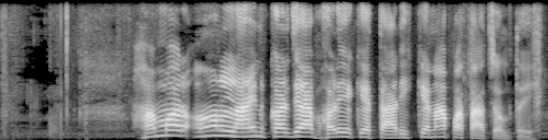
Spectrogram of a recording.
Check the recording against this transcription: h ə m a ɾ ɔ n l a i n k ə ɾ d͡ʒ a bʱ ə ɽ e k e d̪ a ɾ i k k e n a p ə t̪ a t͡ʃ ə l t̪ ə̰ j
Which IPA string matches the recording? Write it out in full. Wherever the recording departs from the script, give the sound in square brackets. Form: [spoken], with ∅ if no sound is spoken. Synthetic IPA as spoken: h ə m [ə] ɾ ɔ n l a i n k ə ɾ d͡ʒ a bʱ ə ɽ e k e [t̪] a ɾ i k k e n a p ə t̪ a t͡ʃ ə l t̪ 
